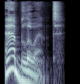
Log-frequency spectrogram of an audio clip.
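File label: "abluent", British English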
